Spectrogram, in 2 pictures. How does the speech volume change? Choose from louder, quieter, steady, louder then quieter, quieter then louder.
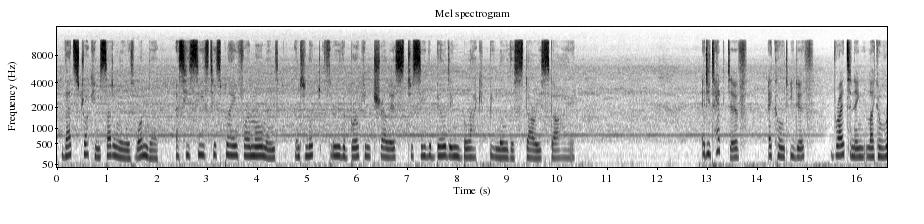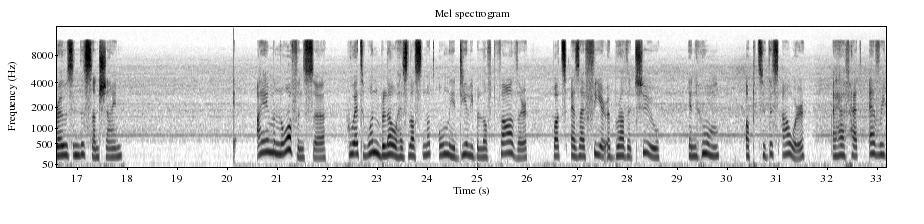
steady.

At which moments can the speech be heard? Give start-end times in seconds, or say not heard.
0.1-10.5, 12.8-17.9, 20.1-33.1.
